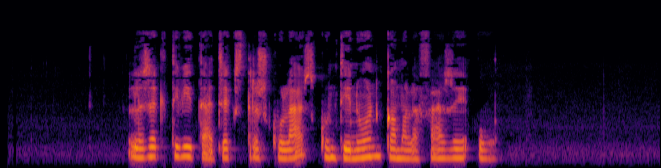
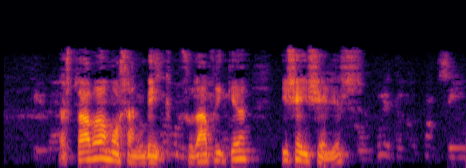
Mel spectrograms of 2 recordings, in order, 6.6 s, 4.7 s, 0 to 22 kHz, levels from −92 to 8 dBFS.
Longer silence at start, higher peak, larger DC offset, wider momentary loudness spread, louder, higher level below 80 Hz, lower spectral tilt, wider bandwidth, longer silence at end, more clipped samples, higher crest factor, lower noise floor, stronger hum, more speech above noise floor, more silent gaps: first, 1.3 s vs 0.35 s; about the same, -4 dBFS vs -2 dBFS; neither; second, 6 LU vs 15 LU; second, -25 LUFS vs -20 LUFS; second, -70 dBFS vs -60 dBFS; about the same, -5 dB/octave vs -4 dB/octave; first, 11.5 kHz vs 8.2 kHz; first, 1.65 s vs 0.05 s; neither; about the same, 22 dB vs 20 dB; first, -66 dBFS vs -50 dBFS; neither; first, 42 dB vs 29 dB; neither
